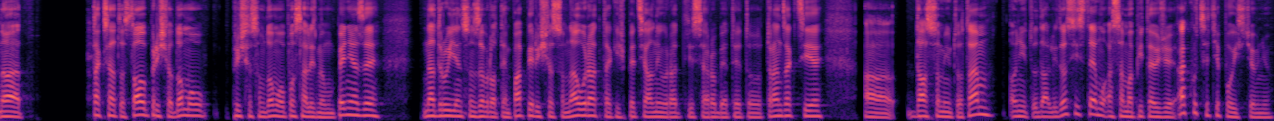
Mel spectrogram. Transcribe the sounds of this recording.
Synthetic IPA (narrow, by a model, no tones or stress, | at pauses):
nɔa | t̪aksat̪ɔst̪alɔpɾiʃjɛld̪ɔmɔʊ | pɾiʃjɛlˠsɔmd̪ɔmɔʊpɔslalizmɛmupɛɲɪazɛ | nad̪ɾuɦiːɟɛɲsɔmzɔbɾalt̪ɛnpapɪɛɾiʃjɛlsɔmnauːɾat̪ːakiːʃpɛt͡siaːlniuːɾad̪̚ɡɟɛsaɾɔbɪat̪ɪɛt̪ɔt̪ɾanzak̚t͡siɛʔad̪alsɔmimt̪ɔt̪amʔɔɲit̪ɔd̪alid̪ɔsist̪ɛːmuasamapiːt̪ajuːʒɛʔakuxt͡sɛcɛpɔiscɔʊɲu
